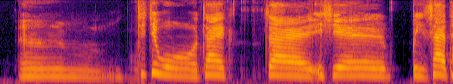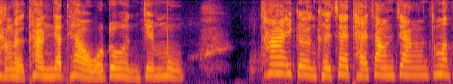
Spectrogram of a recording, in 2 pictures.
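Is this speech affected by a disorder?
Yes: moderate-to-severe hearing loss; hearing aid taken off during recording and held to microphone, then only sees lips moving.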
